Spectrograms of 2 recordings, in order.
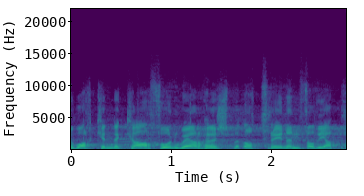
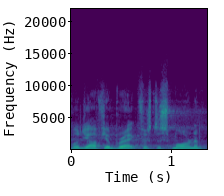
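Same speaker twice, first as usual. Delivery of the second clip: lower, faster mock gym trainer; gym guy voice; 8 semitones lower, 4 dB quieter, faster than usual. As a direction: lecture him like a meathead trainer. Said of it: "He goes".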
